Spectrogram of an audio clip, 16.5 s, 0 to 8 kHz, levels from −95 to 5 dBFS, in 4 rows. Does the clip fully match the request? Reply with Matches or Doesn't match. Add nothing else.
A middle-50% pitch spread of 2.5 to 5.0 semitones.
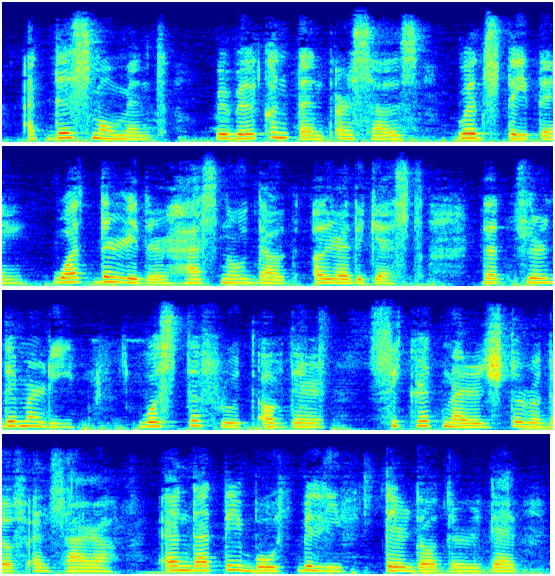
Matches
